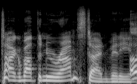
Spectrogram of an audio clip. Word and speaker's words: Rammstein: You're a huge Rammstein fan.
